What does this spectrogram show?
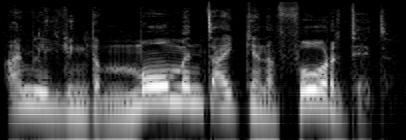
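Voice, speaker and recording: A man's voice: fairly high pitch, big pitch swings, moderate pace, warm tone, no echo, voice pushed up. A man voicing a cocky, scornful small-town teenage boy with a blunt, scoffing manner.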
